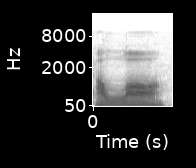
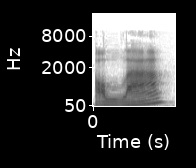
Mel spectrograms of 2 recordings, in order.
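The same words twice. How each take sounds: First: Allah with a dark, full-mouthed "law"; heavy L in Allah. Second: Allah with a light "la" as in lamb, left rising. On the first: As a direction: say Allah with the back vowel of large. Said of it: "or we could say Allah". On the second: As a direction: say Allah with a bright front "a" on the end. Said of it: "we've got a choice here". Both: Shown as a demonstration.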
